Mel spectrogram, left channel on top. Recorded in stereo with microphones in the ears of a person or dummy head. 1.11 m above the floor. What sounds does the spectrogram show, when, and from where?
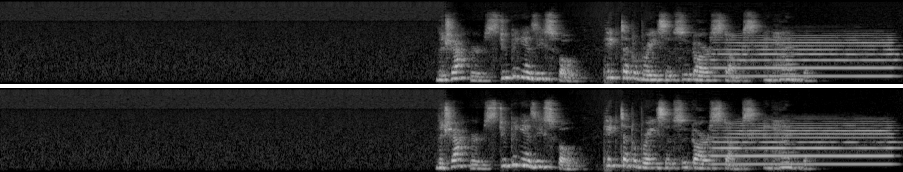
4.4 s a woman speaking: 70° right (ahead or behind), 2.5 m
7.1 s a trumpet: 55° right (ahead or behind), 2.5 m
